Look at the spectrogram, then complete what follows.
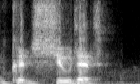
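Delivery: put-on cartoon character voice. Quoting a cartoon show when asked to do the voices: Charlotte voice. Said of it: "You have to do the voices for the characters".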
